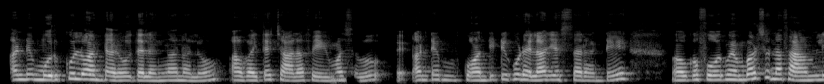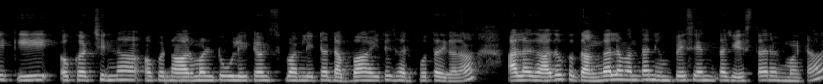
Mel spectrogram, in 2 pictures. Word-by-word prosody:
అంటే 225 Hz, +1 st, +1 dB
మురుకులు 215 Hz, +5 st, +3 dB
అంటారు 195 Hz, -4 st, +1 dB
తెలంగాణలో. 180 Hz, 0 st, 0 dB, 0.3 s
అవయితే 190 Hz, +2 st, +1 dB
చాలా 180 Hz, -1 st, +2 dB
ఫేమసు 180 Hz, 0 st, -3 dB, 0.6 s
అంటే 205 Hz, +2 st, -4 dB, 0.3 s
క్వాంటిటీ 195 Hz, +3 st, 0 dB
కూడా 235 Hz, -2 st, +2 dB
ఎలా 200 Hz, +1 st, +6 dB
చేస్తారంటే 195 Hz, -3 st, -3 dB, 0.6 s
ఆహ్, -, -, +3 dB
ఒక 205 Hz, +2 st, -1 dB
ఫోర్ 215 Hz, -1 st, +2 dB
మెంబర్స్ 230 Hz, +4 st, +3 dB
ఉన్న 250 Hz, -3 st, +4 dB
ఫ్యామిలీకి 200 Hz, 0 st, +1 dB, 0.4 s
ఒక 195 Hz, -, -10 dB, 0.2 s
చిన్న 205 Hz, -1 st, -3 dB, 0.3 s
ఒక 190 Hz, +1 st, -7 dB
నార్మల్ 180 Hz, +1 st, +3 dB
2 195 Hz, -, 0 dB
లీటర్స్ 190 Hz, 0 st, -1 dB
1 185 Hz, -1 st, +2 dB
లీటర్ 190 Hz, +2 st, -2 dB
డబ్బా 170 Hz, +2 st, +1 dB
అయితే 185 Hz, +2 st, -4 dB
సరిపోతాది 180 Hz, 0 st, -2 dB
గదా. 155 Hz, +1 st, -2 dB, 0.4 s
అలా 195 Hz, +2 st, +5 dB
గాదు 180 Hz, +2 st, +4 dB
ఒక 215 Hz, -2 st, -4 dB
గంగాలం 200 Hz, +5 st, +3 dB
అంతా 205 Hz, +1 st, -1 dB
నింపేసేంత 195 Hz, 0 st, -2 dB
జేస్తారు 180 Hz, +3 st, -1 dB
అన్నమాట. 170 Hz, -3 st, -6 dB
195 Hz, 140 wpm, -22 LUFS, 180-205 Hz, 0.6 s, ఎలా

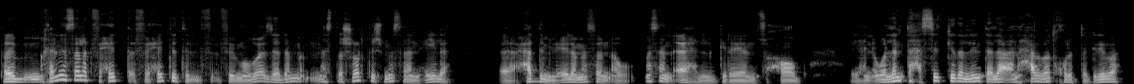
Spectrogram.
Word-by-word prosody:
طيّب 125 Hz, -2 st, +4 dB
خلّيني 205 Hz, +10 st, +3 dB
أسألك 205 Hz, -2 st, +3 dB
في -, -, -8 dB
حتّة 170 Hz, +1 st, -1 dB
في -, -, -6 dB
حتّة 160 Hz, +1 st, -1 dB
ال -, -, -5 dB
في -, -, -14 dB
في 110 Hz, -, -4 dB
الموضوع 100 Hz, +8 st, 0 dB
زي 120 Hz, -4 st, 0 dB
ده، 120 Hz, -, -2 dB
ما 140 Hz, -3 st, -4 dB
استشرتش 160 Hz, +1 st, -2 dB
مثلًا 115 Hz, -10 st, -2 dB
عيلة، 115 Hz, -1 st, -1 dB, 0.5 s
آآ 90 Hz, -, -2 dB
حد 130 Hz, 0 st, +1 dB
من 110 Hz, -, +2 dB
العيلة 115 Hz, +6 st, +2 dB
مثلًا، 110 Hz, -4 st, -1 dB
أو 90 Hz, 0 st, -6 dB
مثلًا -, -, -1 dB
أهل، 90 Hz, -3 st, -4 dB
جيران، 95 Hz, -2 st, -2 dB
صحاب 95 Hz, -2 st, -1 dB, 0.5 s
يعني، 95 Hz, 0 st, -6 dB
والّا 115 Hz, +7 st, +4 dB
أنت 175 Hz, -, +2 dB
حسّيت 165 Hz, -1 st, 0 dB
كده 155 Hz, -2 st, +3 dB
إن 130 Hz, 0 st, +4 dB
أنت 150 Hz, -4 st, +3 dB
لأ 130 Hz, +3 st, +6 dB
أنا 115 Hz, -, -1 dB
حابب 135 Hz, 0 st, +3 dB
أدخل 125 Hz, -4 st, -1 dB
التجربة، 110 Hz, +6 st, -1 dB
120 Hz, 205 wpm, -25 LUFS, 100-145 Hz, 0.5 s, لأ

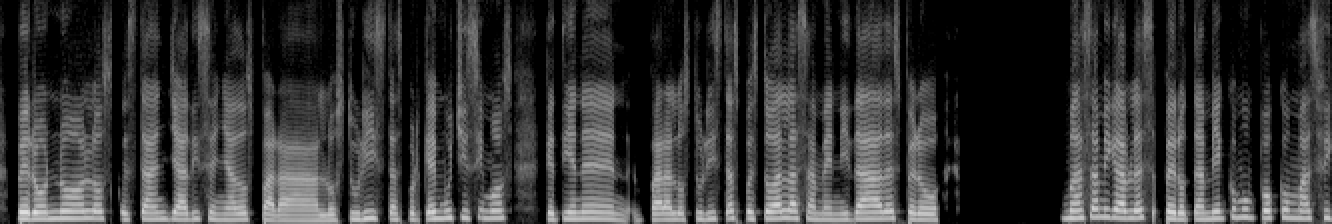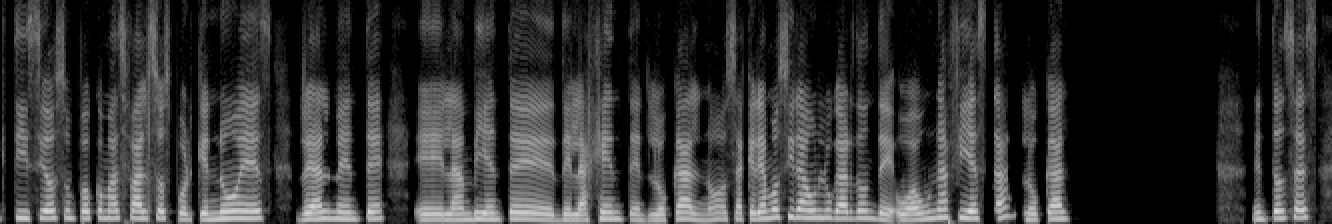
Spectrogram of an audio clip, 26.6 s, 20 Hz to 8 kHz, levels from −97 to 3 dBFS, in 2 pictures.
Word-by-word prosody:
pero 235 Hz, -1 st, +7 dB
no 250 Hz, +1 st, +3 dB
los 250 Hz, -1 st, -1 dB
que 220 Hz, -, -4 dB
están 225 Hz, +1 st, -2 dB
ya 215 Hz, -2 st, +2 dB
diseñados 215 Hz, -2 st, -3 dB
para 185 Hz, -2 st, -1 dB
los 190 Hz, +1 st, -3 dB
turistas, 225 Hz, -1 st, -2 dB
porque 215 Hz, +1 st, -3 dB
hay 240 Hz, -, +5 dB
muchísimos 265 Hz, 0 st, -3 dB, 0.3 s
que 220 Hz, -, +1 dB
tienen 230 Hz, -1 st, -1 dB, 0.2 s
para 210 Hz, 0 st, +2 dB
los 215 Hz, -1 st, -4 dB
turistas, 235 Hz, +3 st, -4 dB
pues, 240 Hz, -1 st, -2 dB
todas 245 Hz, +1 st, +4 dB
las 255 Hz, -1 st, +1 dB
amenidades, 230 Hz, +3 st, 0 dB
pero 210 Hz, -2 st, 0 dB, 1.2 s
más 265 Hz, +2 st, 0 dB
amigables, 280 Hz, -2 st, +2 dB
pero 230 Hz, -3 st, +4 dB
también 230 Hz, +3 st, -1 dB
como 295 Hz, +1 st, -4 dB
un 280 Hz, -, -5 dB
poco 265 Hz, +1 st, 0 dB
más 255 Hz, -1 st, -3 dB
ficticios, 260 Hz, 0 st, -1 dB
un 260 Hz, -2 st, -4 dB
poco 245 Hz, +2 st, 0 dB
más 255 Hz, 0 st, -2 dB
falsos, 250 Hz, -1 st, +1 dB
porque 215 Hz, 0 st, -1 dB
no 245 Hz, +3 st, +4 dB
es 255 Hz, +1 st, +1 dB, 0.2 s
realmente 235 Hz, +2 st, +1 dB, 0.3 s
el 200 Hz, +1 st, 0 dB
ambiente 220 Hz, 0 st, +1 dB
de 195 Hz, +1 st, -1 dB
la 195 Hz, 0 st, +1 dB
gente 235 Hz, -4 st, -2 dB
local, 195 Hz, +2 st, -1 dB
¿no? 215 Hz, +3 st, -5 dB
O -, -, -4 dB
sea, 220 Hz, 0 st, -3 dB
queríamos 250 Hz, +6 st, +1 dB
ir 290 Hz, -1 st, +2 dB
a 270 Hz, -1 st, +3 dB
un 270 Hz, 0 st, +1 dB
lugar 250 Hz, -3 st, +1 dB
donde 250 Hz, -6 st, 0 dB
o 200 Hz, 0 st, +2 dB
a 205 Hz, -, +4 dB
una 260 Hz, +6 st, 0 dB
fiesta 260 Hz, +1 st, +1 dB
local. 230 Hz, +3 st, -1 dB, 1.8 s
Entonces, 260 Hz, +4 st, 0 dB
235 Hz, 135 wpm, -23 LUFS, 215-255 Hz, 1.8 s, pero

